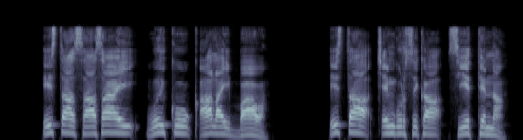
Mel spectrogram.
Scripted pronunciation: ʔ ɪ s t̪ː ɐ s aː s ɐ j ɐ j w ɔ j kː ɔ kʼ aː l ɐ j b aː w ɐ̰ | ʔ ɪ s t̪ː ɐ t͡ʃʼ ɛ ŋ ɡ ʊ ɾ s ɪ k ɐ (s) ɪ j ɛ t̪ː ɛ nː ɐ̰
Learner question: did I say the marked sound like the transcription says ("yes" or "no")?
yes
